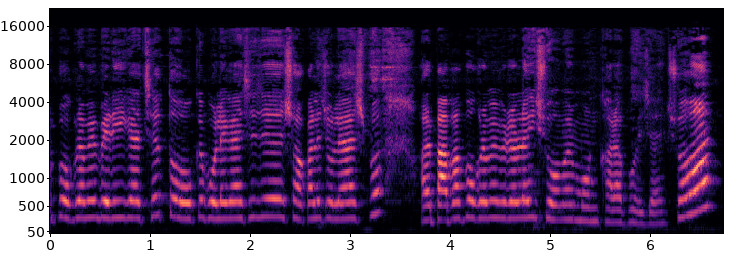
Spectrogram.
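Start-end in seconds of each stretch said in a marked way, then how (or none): 6.2-6.6 calling out. Real, not acted. Mother to her child Soham, calling out. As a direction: call his name on a rising questioning note. Calls the child to ask him.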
